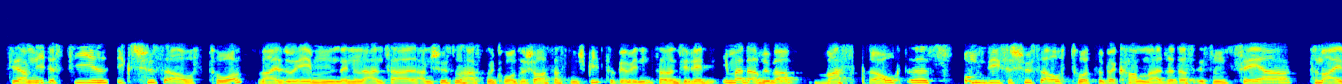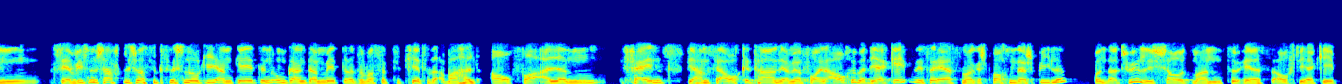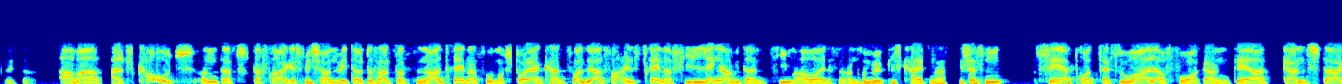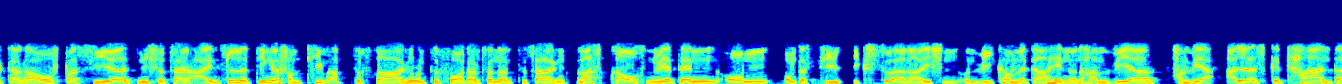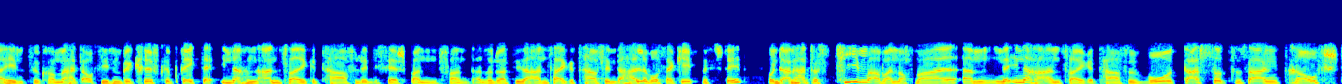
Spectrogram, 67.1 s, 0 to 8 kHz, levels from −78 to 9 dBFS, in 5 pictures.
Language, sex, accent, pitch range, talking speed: German, male, German, 135-165 Hz, 195 wpm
